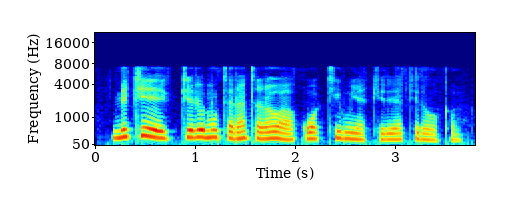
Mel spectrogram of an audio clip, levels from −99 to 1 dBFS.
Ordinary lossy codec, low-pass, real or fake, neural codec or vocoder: none; 7.2 kHz; fake; codec, 16 kHz, 1 kbps, FunCodec, trained on Chinese and English, 50 frames a second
